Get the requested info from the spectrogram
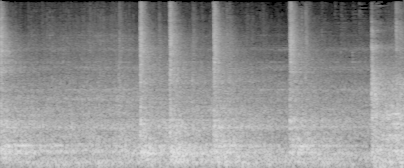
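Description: Cable tray roll forming line running: a steady mechanical din with about five sharp metallic knocks at uneven intervals.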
